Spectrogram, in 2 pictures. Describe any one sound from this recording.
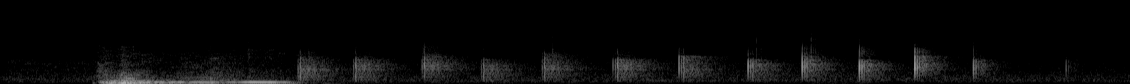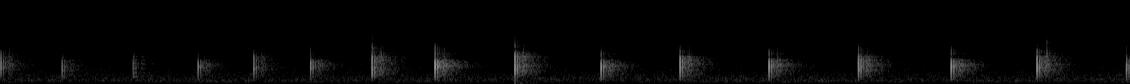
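High-heeled footsteps echo at a slow, steady pace in a large, hollow space.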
